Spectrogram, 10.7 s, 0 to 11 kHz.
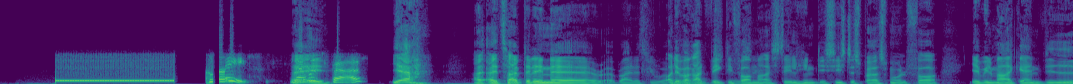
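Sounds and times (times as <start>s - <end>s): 
electronic ringback tone as a phone call is placed: 0.6s - 1.8s
speech: 2.1s - 10.7s.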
